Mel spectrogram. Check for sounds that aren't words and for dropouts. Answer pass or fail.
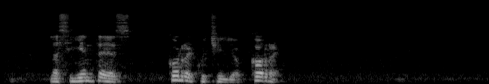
pass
